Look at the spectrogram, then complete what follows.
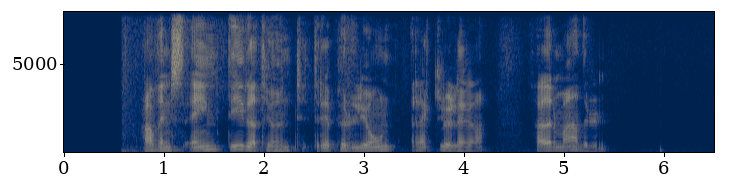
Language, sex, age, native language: Icelandic, male, 18-19, Icelandic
